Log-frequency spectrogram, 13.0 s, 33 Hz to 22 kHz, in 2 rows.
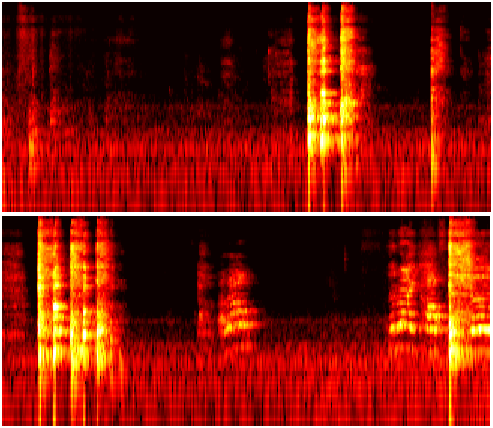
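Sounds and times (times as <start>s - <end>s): man coughing hard: 4.0s - 4.9s, 5.7s - 6.0s, 7.0s - 8.2s, 12.4s - 12.9s.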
